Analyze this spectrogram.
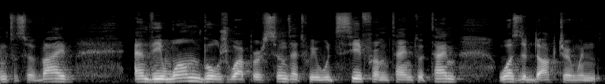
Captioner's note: french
